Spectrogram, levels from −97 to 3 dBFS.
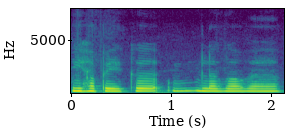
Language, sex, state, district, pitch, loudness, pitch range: Hindi, female, Delhi, New Delhi, 235 Hz, -13 LUFS, 225-240 Hz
